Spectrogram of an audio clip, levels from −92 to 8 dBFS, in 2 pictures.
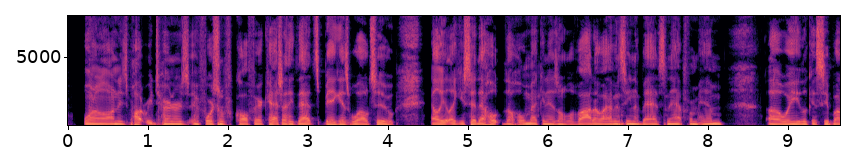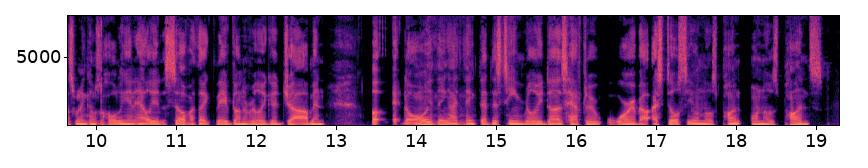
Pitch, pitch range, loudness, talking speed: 95 Hz, 90-100 Hz, -21 LUFS, 250 wpm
